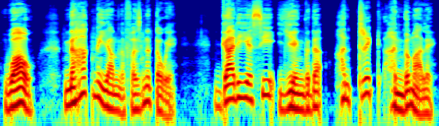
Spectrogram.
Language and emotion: Manipuri, surprised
